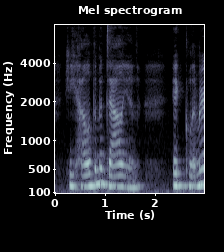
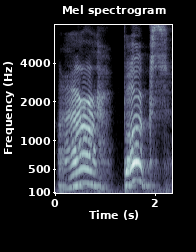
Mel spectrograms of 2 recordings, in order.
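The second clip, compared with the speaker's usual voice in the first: loud, disgusted pirate growl; 2 semitones higher, 11 dB louder than usual. A narrator's reading. Captain unimpressed by books, disgusted growl. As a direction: spit the word out. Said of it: "growled Cap'n Bones".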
